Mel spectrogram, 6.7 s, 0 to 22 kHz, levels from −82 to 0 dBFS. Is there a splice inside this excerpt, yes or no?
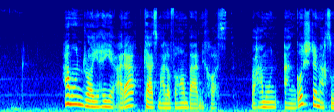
no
